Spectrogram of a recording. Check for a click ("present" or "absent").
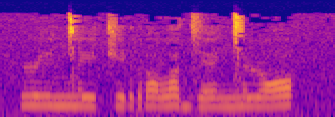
present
